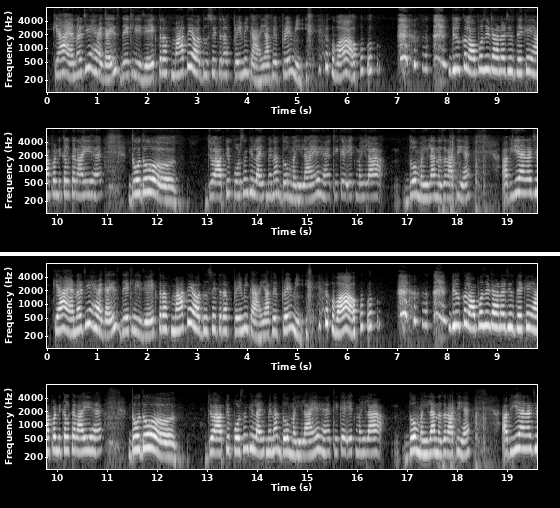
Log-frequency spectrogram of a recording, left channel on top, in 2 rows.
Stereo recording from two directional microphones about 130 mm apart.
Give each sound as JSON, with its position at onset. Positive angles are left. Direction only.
{"t": 0.1, "sound": "a woman's voice", "side_deg": -35}
{"t": 7.0, "sound": "a woman's voice", "side_deg": -30}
